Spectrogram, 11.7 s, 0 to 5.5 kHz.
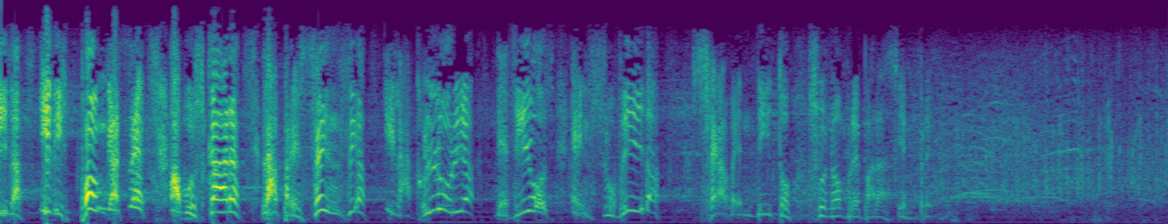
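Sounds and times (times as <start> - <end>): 
speech: 0.0 - 9.7
weak thin applause from a church congregation during a sermon: 9.1 - 11.6.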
